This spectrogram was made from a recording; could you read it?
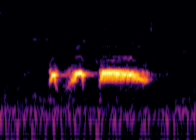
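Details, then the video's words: Spotted dove in the morning giving one clean phrase: two short rising notes, then a sustained mellow coo, over quiet background. "Morning dove, Sound Spotted Dove ln The Morning So Beautiful"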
